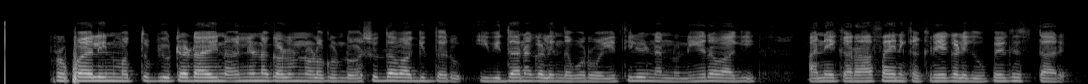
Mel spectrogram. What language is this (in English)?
Kannada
